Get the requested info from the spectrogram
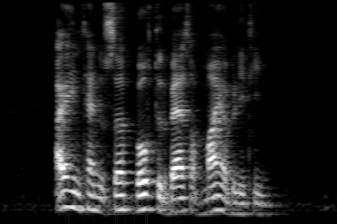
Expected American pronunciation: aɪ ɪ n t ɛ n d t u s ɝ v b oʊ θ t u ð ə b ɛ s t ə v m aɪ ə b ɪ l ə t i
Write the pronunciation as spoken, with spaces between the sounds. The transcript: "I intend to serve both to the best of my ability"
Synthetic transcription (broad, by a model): aɪ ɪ n t ɛ n t u s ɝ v b oʊ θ t u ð ə b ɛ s ə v m aɪ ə b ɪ l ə t i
